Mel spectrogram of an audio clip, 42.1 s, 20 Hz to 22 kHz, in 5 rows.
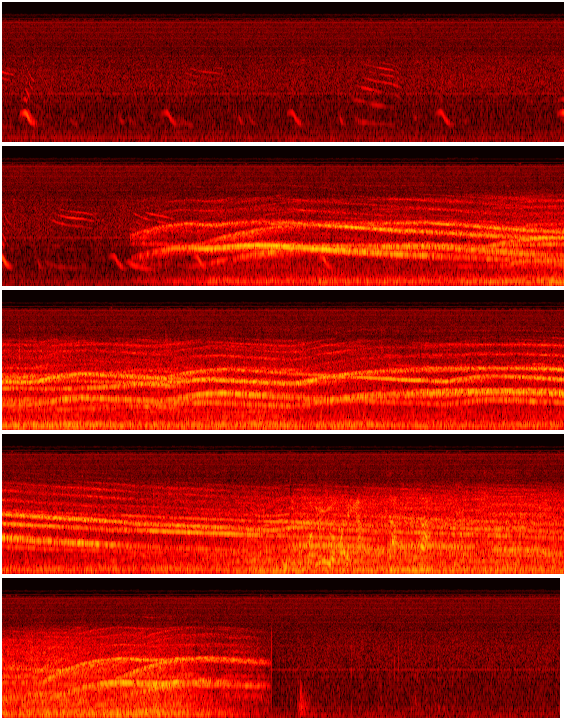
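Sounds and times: overlapping wailing tones: 8.4s - 37.8s.

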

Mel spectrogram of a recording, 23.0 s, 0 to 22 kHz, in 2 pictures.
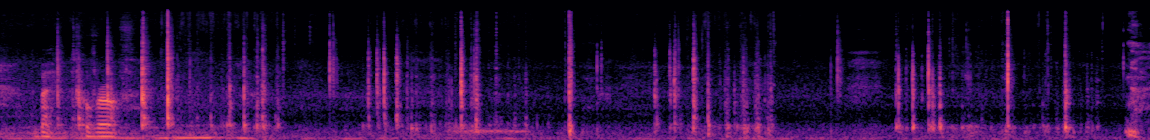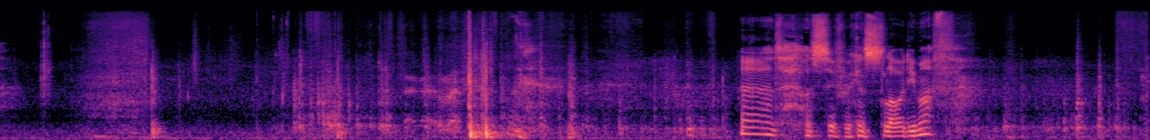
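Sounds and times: short scrape: 12.2s - 13.2s.

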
